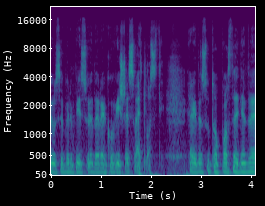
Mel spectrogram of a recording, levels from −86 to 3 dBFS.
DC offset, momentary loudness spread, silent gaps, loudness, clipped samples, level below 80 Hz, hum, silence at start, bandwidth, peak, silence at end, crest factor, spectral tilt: under 0.1%; 9 LU; none; -37 LUFS; under 0.1%; -58 dBFS; none; 0 s; 17 kHz; -18 dBFS; 0 s; 18 dB; -4 dB/octave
